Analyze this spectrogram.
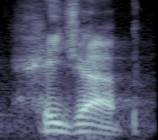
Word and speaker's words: hijab: with an h and I know in France they don't pronounce the h when it is in the beginning of the word as inel or Alo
